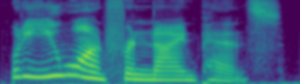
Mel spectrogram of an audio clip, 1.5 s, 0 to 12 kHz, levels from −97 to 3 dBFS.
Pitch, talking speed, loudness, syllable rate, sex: 245 Hz, 240 wpm, -18 LUFS, 6.6 syllables/s, female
